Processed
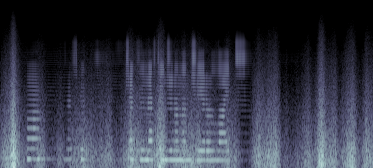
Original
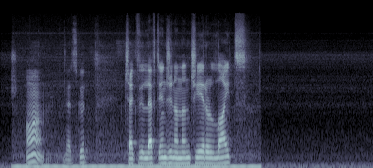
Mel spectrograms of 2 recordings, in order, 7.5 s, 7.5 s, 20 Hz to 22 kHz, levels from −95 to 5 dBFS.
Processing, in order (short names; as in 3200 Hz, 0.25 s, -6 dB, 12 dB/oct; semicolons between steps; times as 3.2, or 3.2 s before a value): vocoder on a gliding note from B3, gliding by -4 st; wind noise 400 Hz -27 dBFS; gain -1 dB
